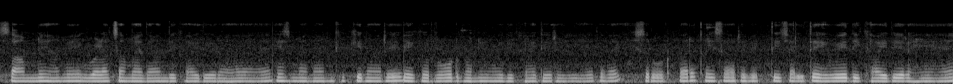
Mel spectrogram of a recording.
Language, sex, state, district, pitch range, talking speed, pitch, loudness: Hindi, male, Chhattisgarh, Bastar, 145-155 Hz, 210 wpm, 150 Hz, -24 LUFS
